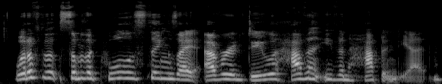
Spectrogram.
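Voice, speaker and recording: A woman speaks at a high pitch and a moderate pace. Her tone is bright and sharp. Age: 40s. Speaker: YouTuber, lifestyle vlogger. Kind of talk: casual motivational talk to camera. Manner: chatty, informal.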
